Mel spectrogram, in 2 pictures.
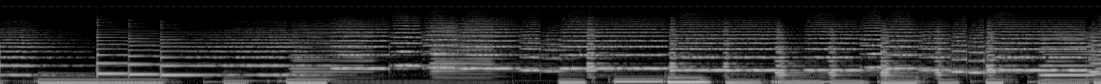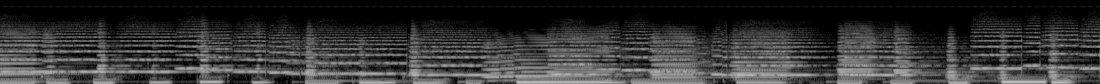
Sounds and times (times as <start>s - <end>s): Bowed string instrument: 0.0s - 22.0s.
